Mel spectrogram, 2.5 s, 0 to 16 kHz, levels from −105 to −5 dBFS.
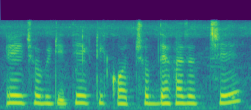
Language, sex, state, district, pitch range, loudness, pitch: Bengali, female, West Bengal, Alipurduar, 235-250 Hz, -18 LUFS, 245 Hz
